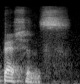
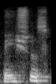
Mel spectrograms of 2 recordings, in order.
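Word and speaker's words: patience: আমরা বলি হ্যাঁ প্যাশেন্স। প্যাশেন্স না বলে যদি একটু পেশেন্স বলি তাহলে ভালো হয় আর কি। পেশেন্স, নট প্যাশেন্স।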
